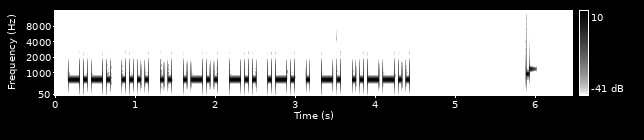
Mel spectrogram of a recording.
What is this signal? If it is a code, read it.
Morse code, heard as a keyed tone, about 25 wpm, 700 Hz. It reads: CHILDREN?
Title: Sentences from Top 1500 Words 25wpm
